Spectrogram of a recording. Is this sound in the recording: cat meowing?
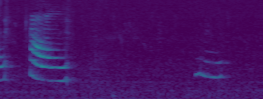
yes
